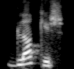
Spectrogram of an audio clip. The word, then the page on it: blockish: Indian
